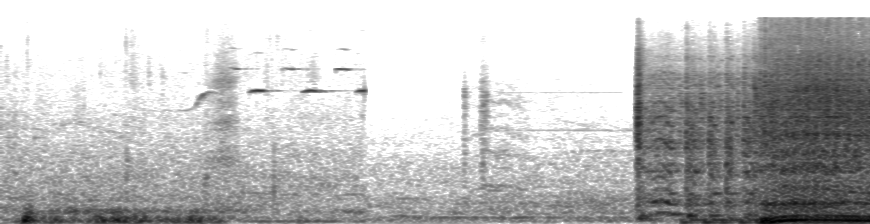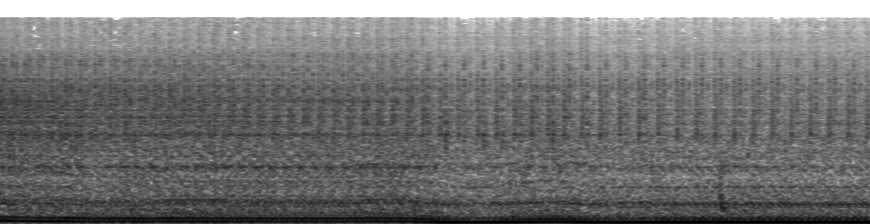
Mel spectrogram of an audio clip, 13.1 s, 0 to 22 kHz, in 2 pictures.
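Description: Porsche 996's flat-six engine cranks briefly about five seconds in, catches and runs at a steady idle that drops a little a few seconds later. Before it, a few short bird chirps and towel rustling.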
